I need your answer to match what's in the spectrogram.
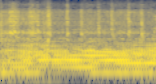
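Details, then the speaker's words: Yamaha Jupiter MX King motorcycle, which won't idle and runs rough: harsh, rattly whirring while the starter cranks, caused by a broken one-way starter clutch with all three bolts snapped. "ini staternya berisik kayak gini nih"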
